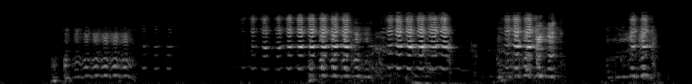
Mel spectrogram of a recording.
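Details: Nigerian Dwarf goats on a homestead during kidding season, kids being born: five loud, quavering bleats, the first lower and shorter, the rest higher and strained with a pulsing vibrato, separated by brief silences.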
